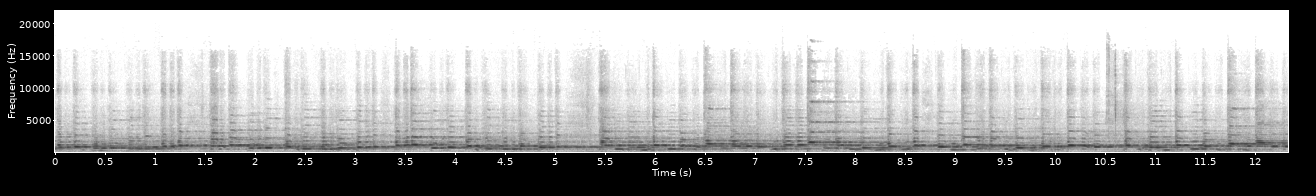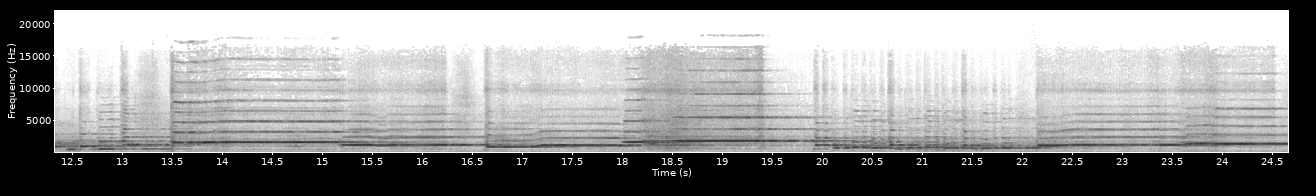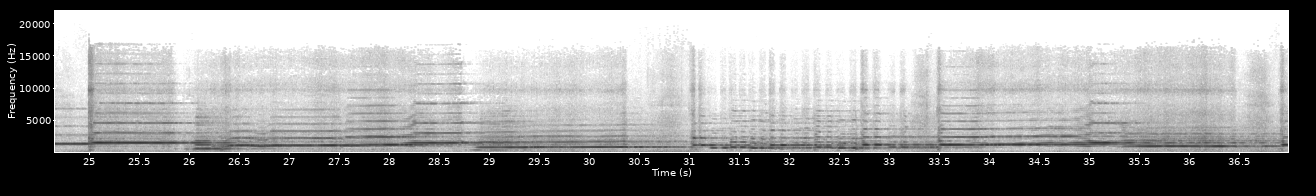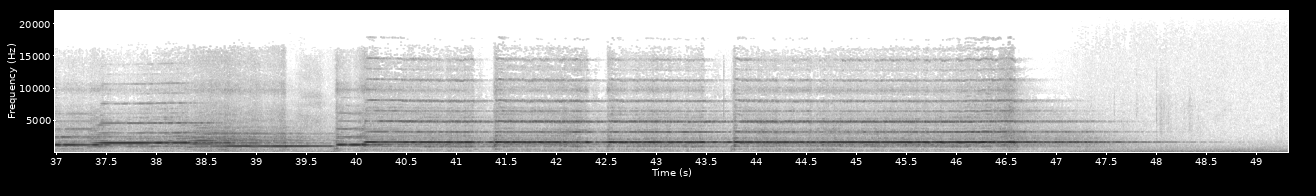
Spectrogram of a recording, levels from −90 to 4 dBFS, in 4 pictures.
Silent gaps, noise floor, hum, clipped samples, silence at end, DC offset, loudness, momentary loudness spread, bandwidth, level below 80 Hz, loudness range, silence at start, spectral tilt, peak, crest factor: none; -50 dBFS; none; under 0.1%; 0 s; under 0.1%; -25 LUFS; 9 LU; 17 kHz; -60 dBFS; 7 LU; 0 s; -0.5 dB/octave; -12 dBFS; 14 dB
